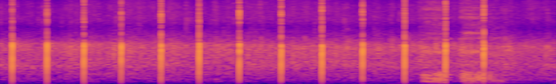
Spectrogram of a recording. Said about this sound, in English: All right, would you please give these folks a round of applause, please?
